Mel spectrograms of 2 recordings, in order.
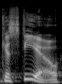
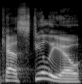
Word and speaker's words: Castillo: It's an extra letter that doesn't actually exist. His last name is spelled Castillo like every other person in the world that you've seen Castillo, but they're calling him Castillio and then adding an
